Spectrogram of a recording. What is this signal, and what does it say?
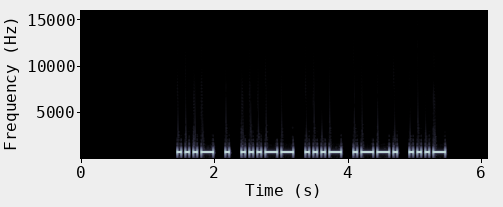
Morse code, heard as a keyed tone, about 21 wpm, 700 Hz. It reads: VE3VPV
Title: DXCC-100 Call Signs - 6 Characters - Repeated 3x - 20wpm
